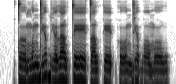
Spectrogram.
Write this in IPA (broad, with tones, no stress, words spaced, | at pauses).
t̪ɤː˧˩ŋo˧˥n di˧˥ə̯bi˧˩ə̯ la˧wt̪eː˧t̪a˩w keː˧˩p̚hoː˩ndi˧ə̯ bɔː˧˩moː˧w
